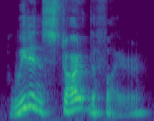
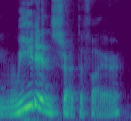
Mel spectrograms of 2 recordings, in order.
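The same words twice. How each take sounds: First: The stress is on "start". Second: The stress is on "we".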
